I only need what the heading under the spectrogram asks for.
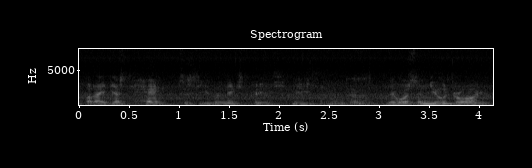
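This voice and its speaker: A man's voice: mid-range voice, moderate pace. An older man from Denmark with a Danish accent gives a humorous luncheon speech, telling stories in a dry, wry way with comic asides. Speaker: after-dinner speaker. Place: hall with a live audience. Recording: distant mic, clear background noise.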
